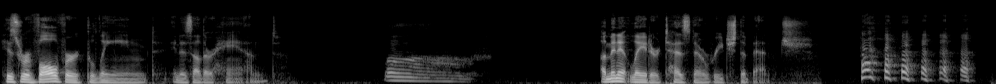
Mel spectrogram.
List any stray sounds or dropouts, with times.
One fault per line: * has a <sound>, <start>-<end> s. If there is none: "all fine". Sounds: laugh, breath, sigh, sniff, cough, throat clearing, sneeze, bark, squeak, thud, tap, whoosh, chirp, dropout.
* has a sigh, 3.8-4.9 s
* has a laugh, 8.6-9.8 s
